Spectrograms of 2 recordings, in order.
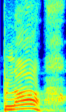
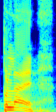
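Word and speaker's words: play: से हो जाएगा या तो ये हो जाएगा प्लाई नहीं बच्चों ये इंग्लिश की डिक्शनरी का शब्द है इसे आपको समझना होगा इसे थोड़ा बहुत आपको याद करना पड़ेगा तो चलिए मैं आपको यहां पर बताता हूं कि इसका सही प्रोनंसिएशन क्या होगा तो इसका जो सही प्रोनंसिएशन होगा बच्चों ये हो जाएगा प्ले क्या हो जाएगा बच्चों प्ले और प्ले का मतलब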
